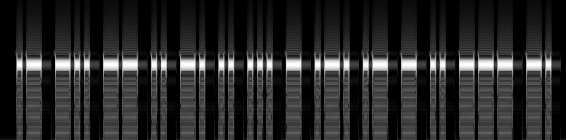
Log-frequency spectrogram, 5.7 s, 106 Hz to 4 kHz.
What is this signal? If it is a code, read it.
Morse code, heard as a keyed tone, about 25 wpm, 750 Hz. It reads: ADMINISTRATION
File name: Archive / 25 WPM / 25WPM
